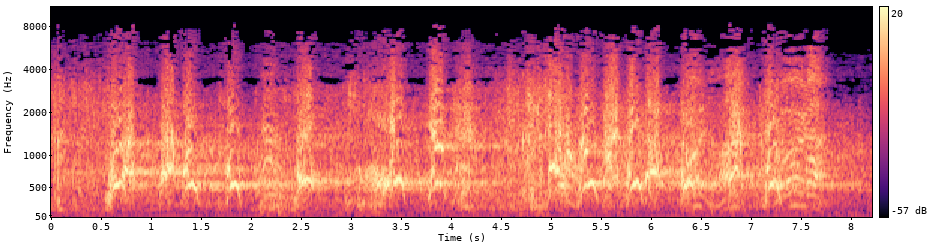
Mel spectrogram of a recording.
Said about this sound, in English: There they are, coming up towards us. And coming fast. Three, four, big sled, many dogs.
